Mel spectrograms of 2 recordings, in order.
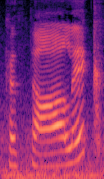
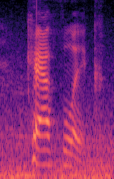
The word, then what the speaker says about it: Catholic: Many people would say Catholic, porque a gente fala católico, but in English, Catholic. Catholic. Only 2 syllables actually.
